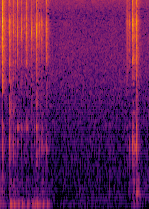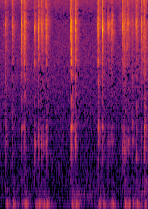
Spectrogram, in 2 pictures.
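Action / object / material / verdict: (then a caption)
tap / plastic computer keyboard with aluminium frame / plastic / none. Fast typing with fingertips and long white nails on a compact wireless keyboard with black plastic keys in a thin silver aluminium frame, resting on a wooden table. Bursts of quick, crisp clicks with bright, high ticks and a soft low thud come in short runs. A pause of about a second and a half breaks them up before the typing resumes.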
